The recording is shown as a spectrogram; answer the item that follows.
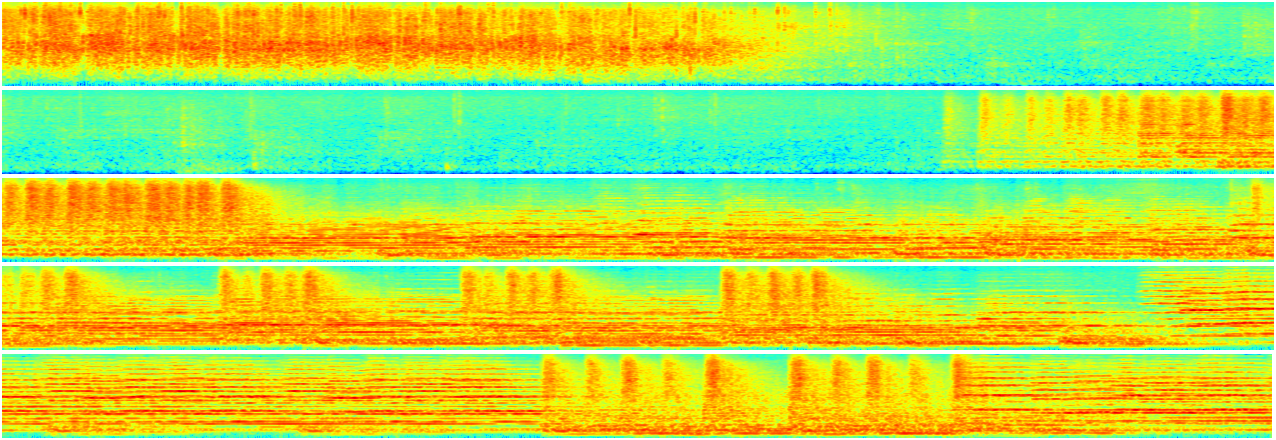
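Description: Audience applause for about four seconds, then a hush, then a youth symphony orchestra begins playing about eleven seconds in: full orchestra with brass and strings, and several sharp percussion strikes in the middle.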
